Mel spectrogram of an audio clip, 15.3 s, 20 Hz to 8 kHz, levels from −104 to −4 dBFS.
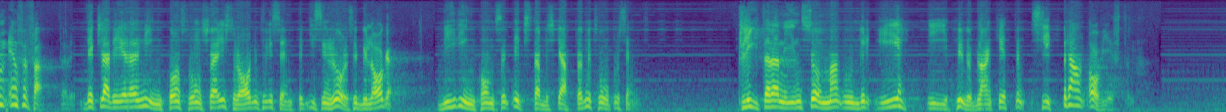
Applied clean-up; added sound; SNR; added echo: neural separator model SepFormer DNS4.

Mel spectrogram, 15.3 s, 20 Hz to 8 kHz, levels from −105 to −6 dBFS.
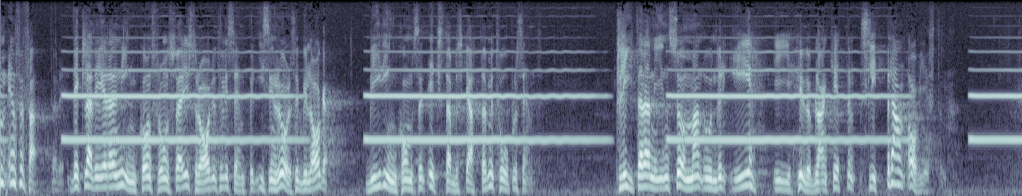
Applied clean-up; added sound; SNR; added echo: none; Wind instrument, woodwind instrument; 4 dB; none.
